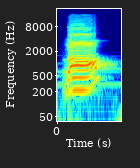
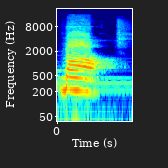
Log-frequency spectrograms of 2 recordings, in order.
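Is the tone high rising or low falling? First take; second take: high rising; low falling. First: The tone rises high on the syllable. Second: The tone falls low on the syllable. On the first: "Dấu sắc đặt trên âm o" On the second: "Dấu huyền đặt trên âm o"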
